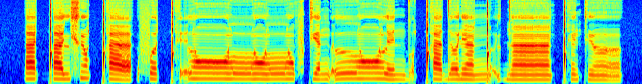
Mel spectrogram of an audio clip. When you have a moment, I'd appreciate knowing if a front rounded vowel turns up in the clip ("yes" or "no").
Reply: no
